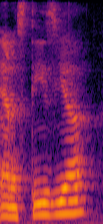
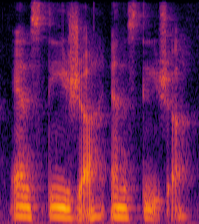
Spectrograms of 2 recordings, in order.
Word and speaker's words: anesthesia: So the stress is on the th syllable. So we have anus. I would say us or is there. Anesthe. And then we have our th sound, voiceless th here. Anesthese. The e sound, and then the j sound. One syllable, not zia, but j, not anesthesia, anesthesia. This is a like cat.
